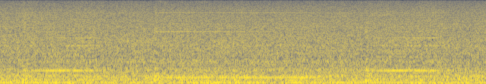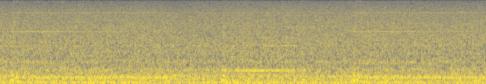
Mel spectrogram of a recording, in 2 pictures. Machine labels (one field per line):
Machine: slide rail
